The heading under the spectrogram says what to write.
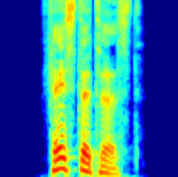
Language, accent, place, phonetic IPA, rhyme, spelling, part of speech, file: German, Germany, Berlin, [ˈfɛstətəst], -ɛstətəst, festetest, verb, De-festetest.ogg
- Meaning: inflection of festen: 1. second-person singular preterite 2. second-person singular subjunctive II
